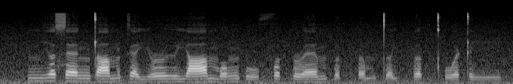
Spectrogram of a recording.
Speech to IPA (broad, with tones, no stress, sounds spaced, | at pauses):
m i˧˥ ə̯ s ɛ˧ ŋ ʈ a˧˥ m k ɛ˨˩ j ɹ ɨ˧ j aː˧˥ m o˧˥ ŋ ʔ u˨˩˦ f ə˦˥ k̚ ɹ ɛ˧˥ m ɓ ə˨˩ k̚ ʔ ə˨˩˨ m t̪ ə˨˩ j ɓ əː˦˥ k̚ t̪ʰ u˧˥ ə̯ ʈ i˧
